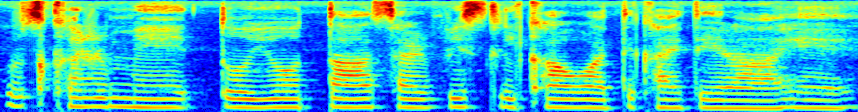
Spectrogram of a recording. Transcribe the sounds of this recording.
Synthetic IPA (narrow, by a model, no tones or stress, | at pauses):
ʊsɡʱɐɾmẽt̪oːjoːt̪asɐɾʋɪslɪkʰaɦʊad̪ɪkʰaːid̪eɾɐɦaɦɛː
